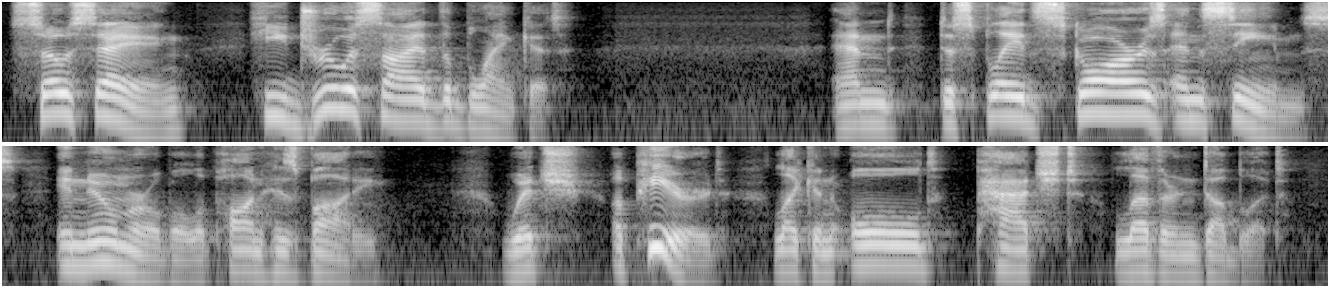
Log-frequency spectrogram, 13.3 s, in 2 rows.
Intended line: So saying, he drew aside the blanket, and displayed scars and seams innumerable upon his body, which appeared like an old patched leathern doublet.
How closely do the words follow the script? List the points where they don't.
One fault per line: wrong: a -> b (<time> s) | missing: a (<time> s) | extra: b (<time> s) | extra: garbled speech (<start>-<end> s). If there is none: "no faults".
no faults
